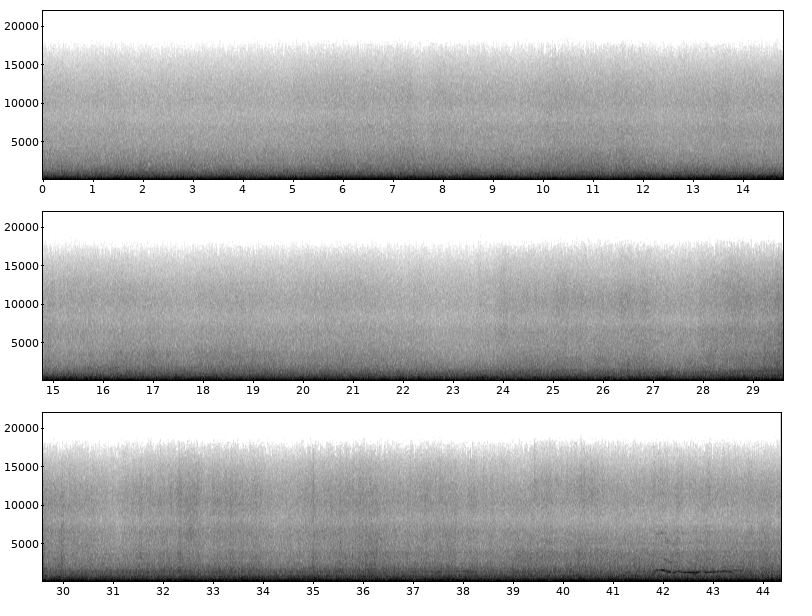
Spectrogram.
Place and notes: Europa - Fairy to Norway
The recording is of an engine, that is not only nice to listen to but also makes quite a show, as it pumps alot of Water into the air.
